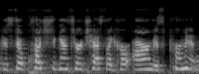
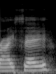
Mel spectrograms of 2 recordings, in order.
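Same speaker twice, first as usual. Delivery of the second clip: ordinary delivery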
